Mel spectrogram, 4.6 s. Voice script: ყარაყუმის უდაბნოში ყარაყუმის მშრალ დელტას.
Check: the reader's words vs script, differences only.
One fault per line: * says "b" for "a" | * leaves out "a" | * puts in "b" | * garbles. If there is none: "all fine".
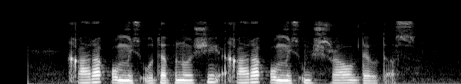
all fine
